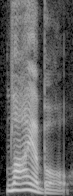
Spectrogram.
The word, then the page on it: liable: láiəbl; ライアボォ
